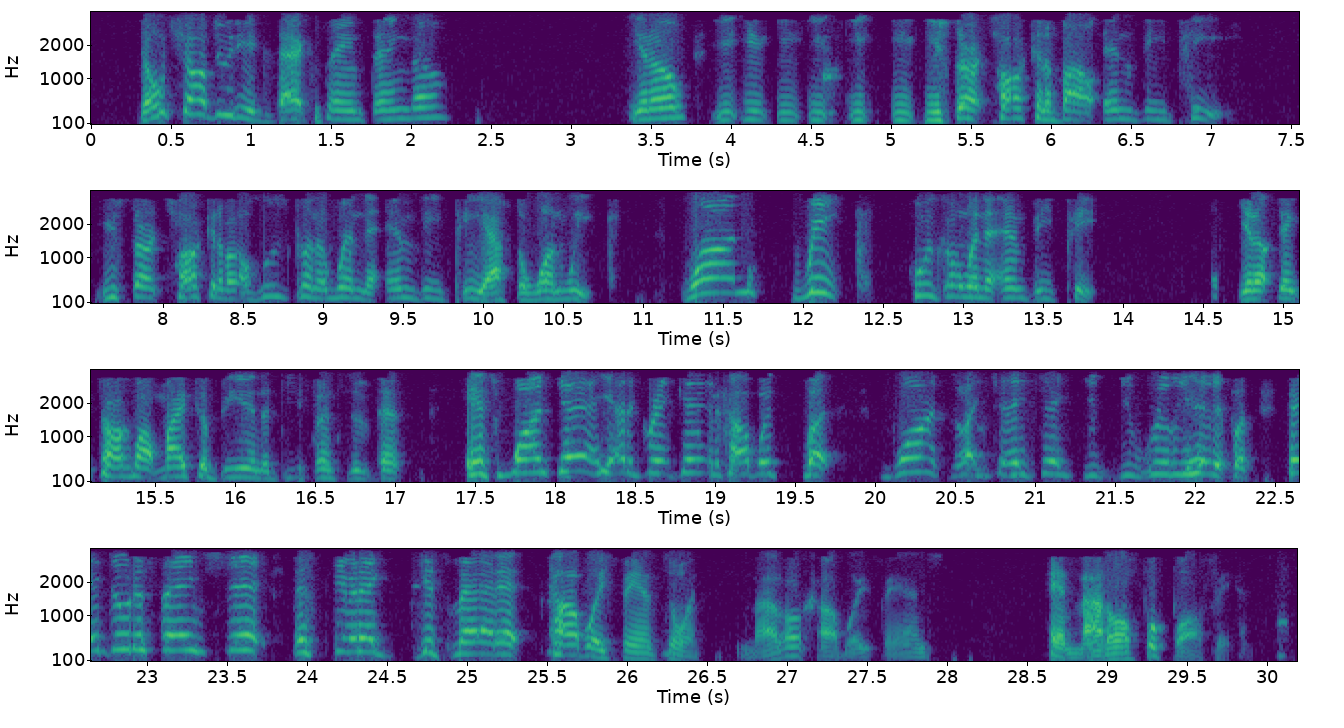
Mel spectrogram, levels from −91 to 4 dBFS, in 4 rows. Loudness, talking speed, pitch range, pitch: -31 LUFS, 180 wpm, 180-270 Hz, 215 Hz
